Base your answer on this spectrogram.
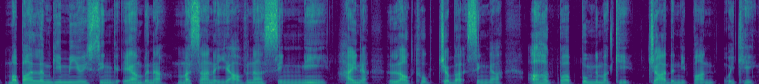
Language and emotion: Manipuri, neutral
